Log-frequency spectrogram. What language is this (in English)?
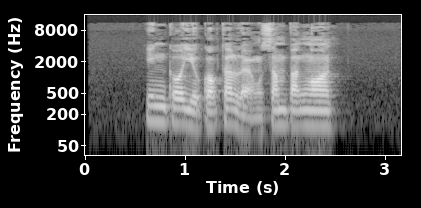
Cantonese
